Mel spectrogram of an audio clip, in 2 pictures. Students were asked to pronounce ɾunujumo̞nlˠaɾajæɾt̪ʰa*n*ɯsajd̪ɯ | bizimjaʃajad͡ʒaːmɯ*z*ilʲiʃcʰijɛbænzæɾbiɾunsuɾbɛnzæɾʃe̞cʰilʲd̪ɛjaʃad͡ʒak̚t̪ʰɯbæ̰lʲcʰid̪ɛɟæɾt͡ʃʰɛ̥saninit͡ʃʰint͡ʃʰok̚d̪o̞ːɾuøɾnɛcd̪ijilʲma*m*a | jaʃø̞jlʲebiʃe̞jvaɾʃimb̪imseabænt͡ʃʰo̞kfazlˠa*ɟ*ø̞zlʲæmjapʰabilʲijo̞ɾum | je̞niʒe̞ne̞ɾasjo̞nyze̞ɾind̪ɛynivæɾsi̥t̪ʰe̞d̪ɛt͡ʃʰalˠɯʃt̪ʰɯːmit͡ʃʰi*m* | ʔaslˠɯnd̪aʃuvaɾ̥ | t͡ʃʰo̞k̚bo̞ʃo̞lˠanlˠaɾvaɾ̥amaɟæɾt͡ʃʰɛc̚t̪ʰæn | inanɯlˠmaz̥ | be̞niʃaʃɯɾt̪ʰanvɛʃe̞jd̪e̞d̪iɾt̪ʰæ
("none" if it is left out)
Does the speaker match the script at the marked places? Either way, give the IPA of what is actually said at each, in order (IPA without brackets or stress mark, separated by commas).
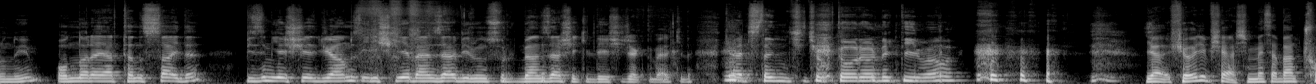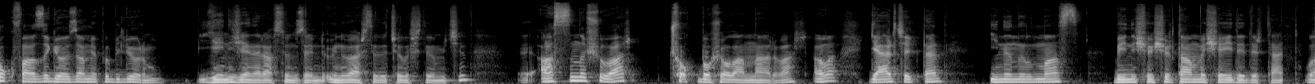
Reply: n, z, m, ɟ, n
